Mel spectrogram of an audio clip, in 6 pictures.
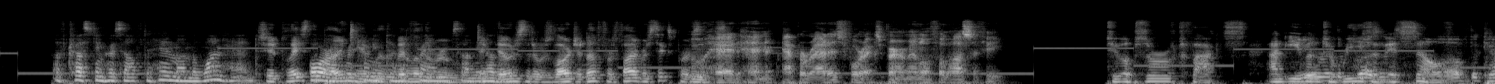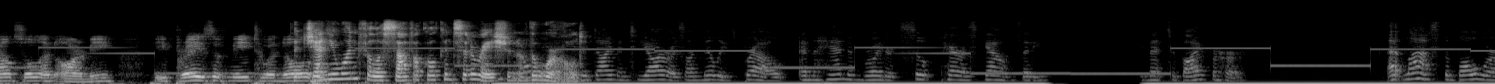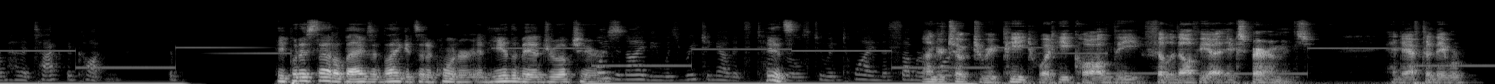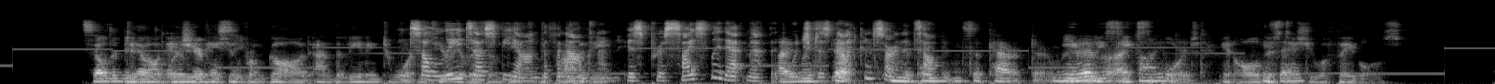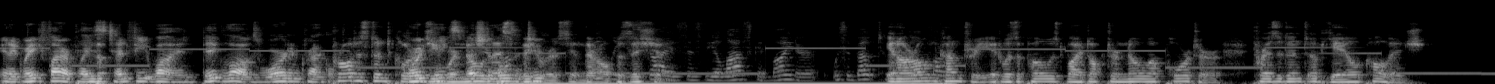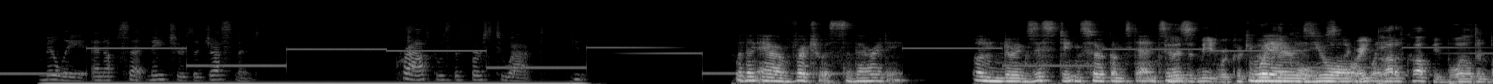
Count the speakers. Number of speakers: seven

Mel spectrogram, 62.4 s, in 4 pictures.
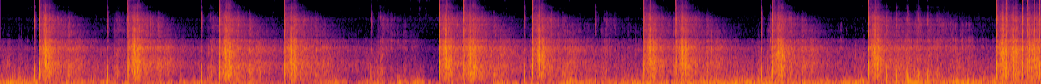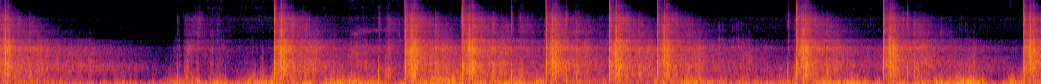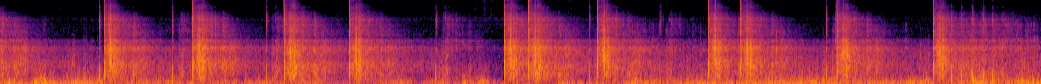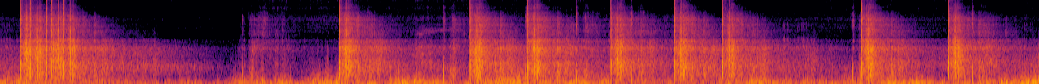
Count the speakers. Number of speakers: zero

